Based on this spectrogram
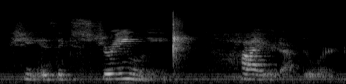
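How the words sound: Extremely is emphasized, with a pause beside it.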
